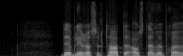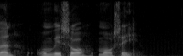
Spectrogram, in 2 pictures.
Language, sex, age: Norwegian, male, 46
